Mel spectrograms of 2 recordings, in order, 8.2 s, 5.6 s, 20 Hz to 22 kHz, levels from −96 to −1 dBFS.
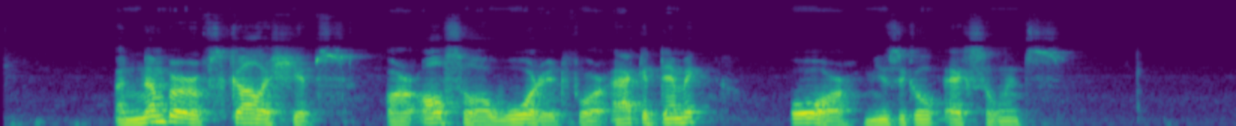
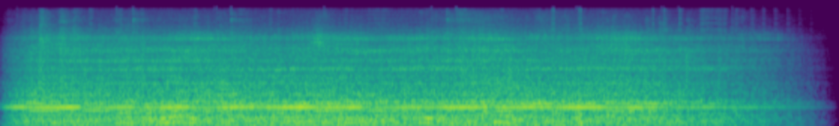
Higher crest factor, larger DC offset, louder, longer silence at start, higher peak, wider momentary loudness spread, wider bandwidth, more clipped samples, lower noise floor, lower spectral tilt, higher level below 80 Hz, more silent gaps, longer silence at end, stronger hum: about the same, 16 dB vs 14 dB; second, under 0.1% vs 0.2%; about the same, -18 LUFS vs -18 LUFS; first, 0.75 s vs 0 s; about the same, -2 dBFS vs -4 dBFS; first, 13 LU vs 9 LU; second, 4.7 kHz vs 16.5 kHz; neither; first, -67 dBFS vs -42 dBFS; first, -9 dB/octave vs -4.5 dB/octave; second, -64 dBFS vs -32 dBFS; neither; first, 1.45 s vs 0.3 s; neither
